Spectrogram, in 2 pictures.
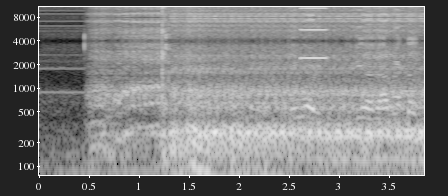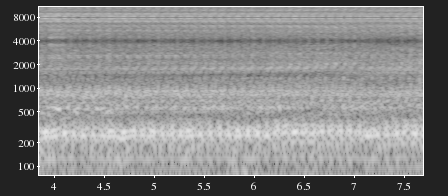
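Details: Evinrude 200 two-stroke outboard that only starts after fuel is poured into the chamber, with no ground from EMM pin 22 despite spark, fuel and good fuses; it catches after a brief crank and settles into a steady, buzzy idle, starting fault unresolved.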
